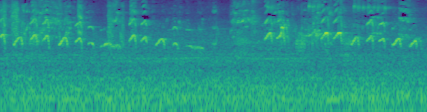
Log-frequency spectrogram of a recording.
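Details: Budgies and lovebirds in an aviary in Juhapura, Ahmedabad, chattering together in a busy chorus of quick, rising chirps and squeaky warbles.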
